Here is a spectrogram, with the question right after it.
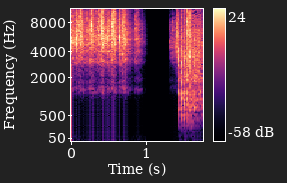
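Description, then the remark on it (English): Nine dice rattle in a shaker in two bursts during a tabletop role-playing game, rolled for fire intensity: a bright clattering shake, a short pause, then a fuller rattle with a lower rumble as they tumble out. “Okay, because out of 9 dice, I didn't roll any successes.”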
